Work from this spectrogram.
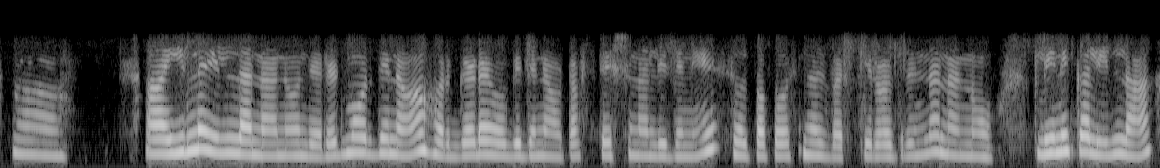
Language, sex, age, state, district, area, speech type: Kannada, female, 18-30, Karnataka, Chikkamagaluru, rural, conversation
